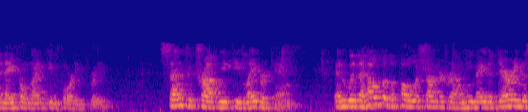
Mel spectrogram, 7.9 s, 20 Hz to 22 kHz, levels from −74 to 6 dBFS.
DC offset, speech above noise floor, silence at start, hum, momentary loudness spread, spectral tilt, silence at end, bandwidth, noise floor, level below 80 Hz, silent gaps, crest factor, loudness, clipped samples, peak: under 0.1%; 31 dB; 0 s; none; 13 LU; -7.5 dB/octave; 0 s; 5.4 kHz; -54 dBFS; -58 dBFS; none; 18 dB; -24 LUFS; under 0.1%; -6 dBFS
